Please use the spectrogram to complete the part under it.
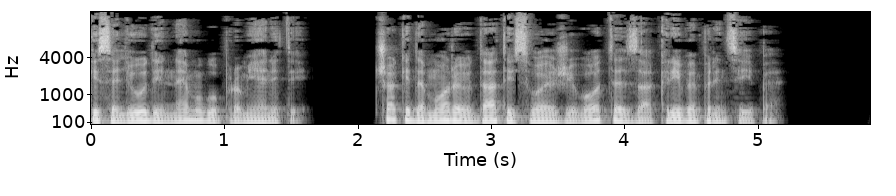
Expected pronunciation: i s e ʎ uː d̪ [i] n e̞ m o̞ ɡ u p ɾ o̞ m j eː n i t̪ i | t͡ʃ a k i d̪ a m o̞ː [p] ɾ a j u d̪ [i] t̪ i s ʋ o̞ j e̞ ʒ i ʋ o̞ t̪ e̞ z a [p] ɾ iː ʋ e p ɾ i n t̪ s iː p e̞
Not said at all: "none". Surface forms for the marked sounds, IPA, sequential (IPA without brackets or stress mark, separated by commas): i, none, a, k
